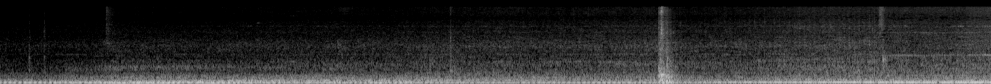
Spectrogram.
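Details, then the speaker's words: Chevrolet S10 Blazer LS at low idle with AC on, after belt tensioner, idler pulley and serpentine belt replacement; sharp click every couple of seconds as AC clutch short cycles, owner suspects still losing refrigerant. "I think that might be my issue off and on off and on is not good that means that I'm still losing the yep I'm still losing uh freon that'll be another job"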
